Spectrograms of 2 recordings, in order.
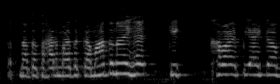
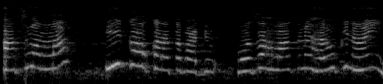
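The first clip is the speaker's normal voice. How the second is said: shocked outburst; 6 semitones higher than usual. Acted. Daughter-in-law shocked at mother-in-law.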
